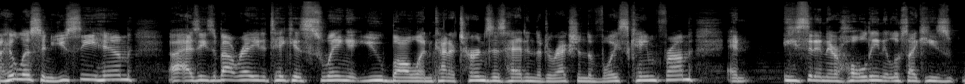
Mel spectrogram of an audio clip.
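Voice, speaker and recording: Man, dungeon master, bright tense voice, faint music behind. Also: fairly high pitch. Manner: descriptive, reads rules aloud. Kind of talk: narrating a tabletop game.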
